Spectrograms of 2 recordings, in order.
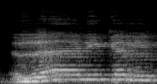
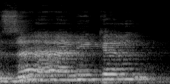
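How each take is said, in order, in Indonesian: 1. Konsonan pertama adalah bunyi th yang lembut. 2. Konsonan pertama adalah bunyi z biasa. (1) "Huruf zal, zali zubal, bukan za" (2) "bukan zalikal"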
